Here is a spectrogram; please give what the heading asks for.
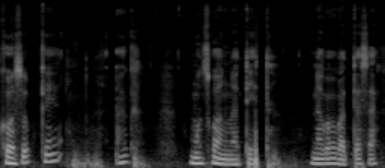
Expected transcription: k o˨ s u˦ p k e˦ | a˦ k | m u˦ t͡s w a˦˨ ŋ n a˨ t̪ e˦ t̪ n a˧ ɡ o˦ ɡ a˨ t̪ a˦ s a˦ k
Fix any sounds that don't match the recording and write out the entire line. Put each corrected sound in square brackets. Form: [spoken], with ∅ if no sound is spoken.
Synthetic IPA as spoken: k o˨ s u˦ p k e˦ | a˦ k | m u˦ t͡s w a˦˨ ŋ n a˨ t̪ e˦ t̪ n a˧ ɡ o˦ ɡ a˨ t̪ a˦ s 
